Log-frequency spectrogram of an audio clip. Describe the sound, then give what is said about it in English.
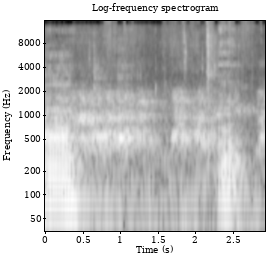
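Dogs barking in the background in Budapest, a few muffled barks under a man talking steadily in the foreground. “probably you're all familiar with the dogs in the background by now when I'm here in Budapest as well.”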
